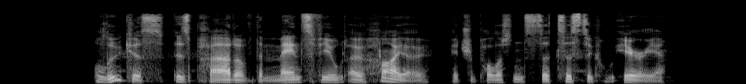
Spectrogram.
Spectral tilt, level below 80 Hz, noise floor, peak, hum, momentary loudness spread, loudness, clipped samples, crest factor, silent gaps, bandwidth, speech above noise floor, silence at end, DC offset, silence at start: -2.5 dB/octave; -64 dBFS; -84 dBFS; -2 dBFS; none; 13 LU; -22 LUFS; under 0.1%; 22 dB; none; 12 kHz; 61 dB; 0.85 s; under 0.1%; 0.95 s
